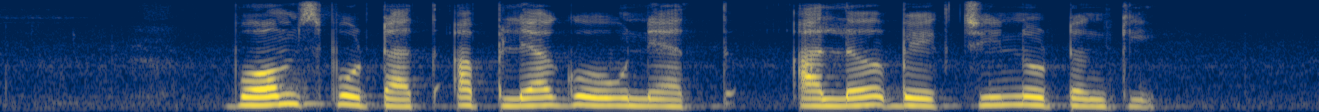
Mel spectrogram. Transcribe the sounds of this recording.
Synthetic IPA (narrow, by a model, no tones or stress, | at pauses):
bɔmspoʈat̪apljaɡowɳjat̪ | aləbekt͡ɕinoʈəŋki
